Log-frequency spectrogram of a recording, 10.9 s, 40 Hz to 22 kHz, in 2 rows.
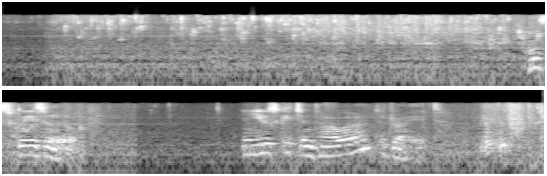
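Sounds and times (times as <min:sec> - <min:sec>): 
filtered water running from a kitchen tap as food is rinsed: 0:00.1 - 0:05.4
speech: 0:05.3 - 0:06.4, 0:07.9 - 0:10.7.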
